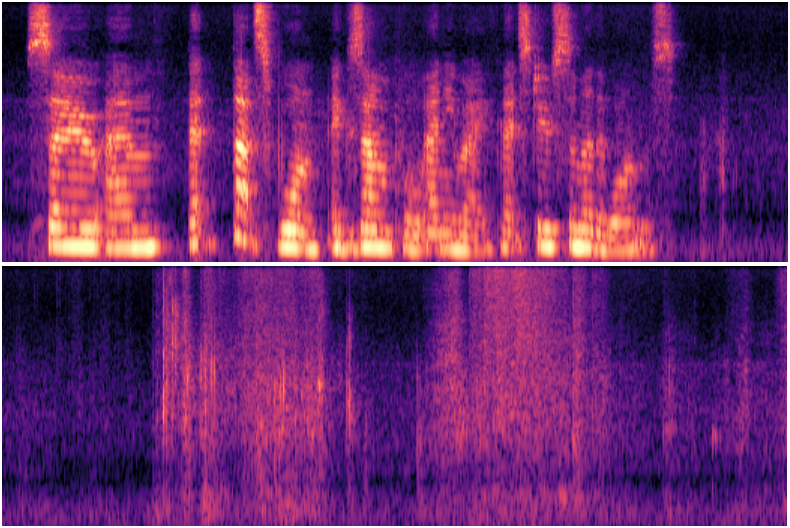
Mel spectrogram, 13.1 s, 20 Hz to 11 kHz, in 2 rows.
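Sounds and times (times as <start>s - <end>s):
paper crumpling and rustling: 6.9s - 13.0s.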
